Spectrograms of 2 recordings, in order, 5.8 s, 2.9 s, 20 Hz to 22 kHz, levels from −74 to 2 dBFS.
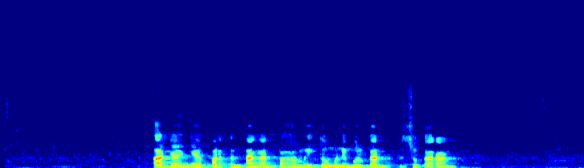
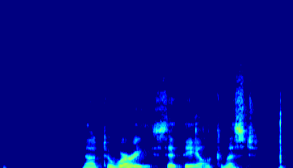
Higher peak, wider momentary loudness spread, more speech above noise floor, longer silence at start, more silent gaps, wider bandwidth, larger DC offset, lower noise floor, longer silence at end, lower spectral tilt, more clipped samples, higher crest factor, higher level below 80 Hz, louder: first, -6 dBFS vs -18 dBFS; second, 7 LU vs 10 LU; second, 36 dB vs 50 dB; first, 1.55 s vs 0.8 s; neither; second, 10.5 kHz vs 13 kHz; neither; second, -62 dBFS vs -87 dBFS; first, 1.3 s vs 0.1 s; first, -7.5 dB/octave vs -4 dB/octave; neither; about the same, 22 dB vs 20 dB; first, -60 dBFS vs -78 dBFS; first, -26 LUFS vs -37 LUFS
